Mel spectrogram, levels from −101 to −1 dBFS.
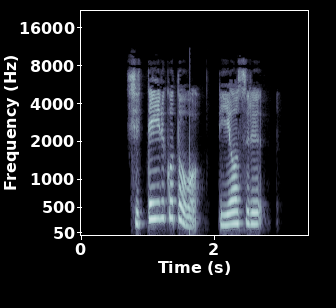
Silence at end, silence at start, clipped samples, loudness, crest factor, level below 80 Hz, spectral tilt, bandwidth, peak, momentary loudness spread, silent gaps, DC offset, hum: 0.7 s; 0.7 s; under 0.1%; -23 LUFS; 20 dB; -64 dBFS; -4 dB/octave; 9.6 kHz; -6 dBFS; 9 LU; 1.96-2.06 s; under 0.1%; none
